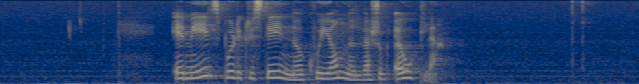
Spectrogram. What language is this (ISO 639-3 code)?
fao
